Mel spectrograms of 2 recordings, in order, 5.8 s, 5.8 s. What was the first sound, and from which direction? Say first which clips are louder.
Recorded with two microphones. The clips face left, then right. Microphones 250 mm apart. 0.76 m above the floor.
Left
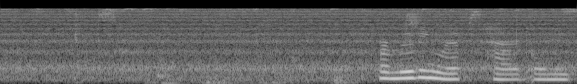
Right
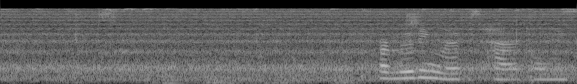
Footsteps: left 1 dB; 60° left (ahead or behind).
